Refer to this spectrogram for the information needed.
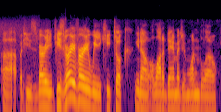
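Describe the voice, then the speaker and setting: A man narrating an online fantasy game as game master, conversational and halting, with some light amusement. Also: mid-range voice, pushed and bright, no echo, lo-fi sound.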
